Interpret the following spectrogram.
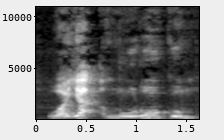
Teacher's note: یہ حقیقت میں حمزہ ہے کیونکہ اس کے اوپر جزم بنا ہوا ہے تو یہاں پہ جھٹکا ہوگا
